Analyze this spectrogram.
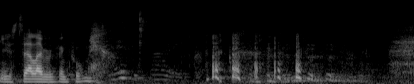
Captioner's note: laughing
